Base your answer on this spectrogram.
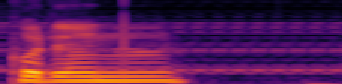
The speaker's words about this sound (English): Let's pause it because the phone's ringing.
